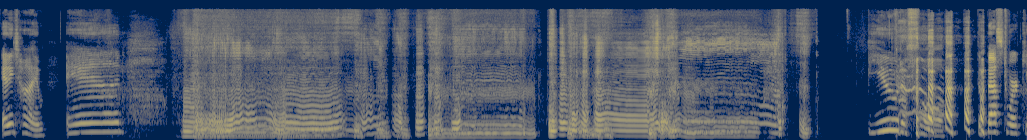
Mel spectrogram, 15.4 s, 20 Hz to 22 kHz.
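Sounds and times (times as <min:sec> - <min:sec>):
speech: 0:00.0 - 0:04.3, 0:05.9 - 0:10.9, 0:13.0 - 0:15.3
musical arm farts: 0:02.7 - 0:12.3
laughter: 0:13.4 - 0:14.9.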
